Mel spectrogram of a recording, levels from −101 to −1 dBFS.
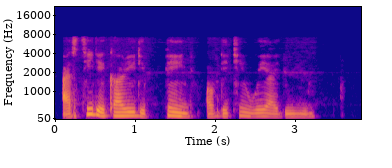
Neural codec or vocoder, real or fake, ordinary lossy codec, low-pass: none; real; none; 7.2 kHz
